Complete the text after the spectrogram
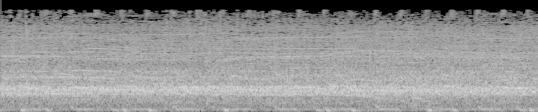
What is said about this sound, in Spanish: Pero hay más pitidos y abucheos.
